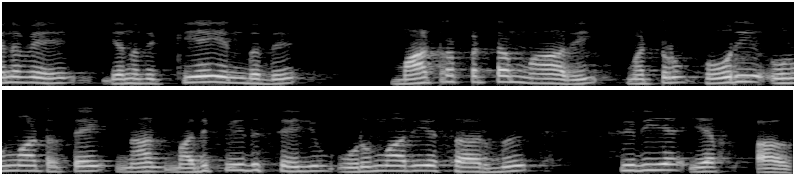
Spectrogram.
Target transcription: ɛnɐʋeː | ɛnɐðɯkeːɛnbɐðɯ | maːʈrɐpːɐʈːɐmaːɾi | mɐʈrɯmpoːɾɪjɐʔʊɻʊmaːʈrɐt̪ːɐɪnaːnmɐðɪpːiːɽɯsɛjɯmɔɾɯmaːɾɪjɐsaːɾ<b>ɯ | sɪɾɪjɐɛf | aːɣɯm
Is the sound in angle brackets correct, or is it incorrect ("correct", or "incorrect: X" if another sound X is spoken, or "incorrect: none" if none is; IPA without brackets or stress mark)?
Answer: correct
